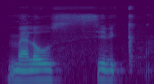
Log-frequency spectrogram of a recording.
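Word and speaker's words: Milošević: A narrow-minded Serb nationalist Milosevic, pronounced Milosevic, had won the election.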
